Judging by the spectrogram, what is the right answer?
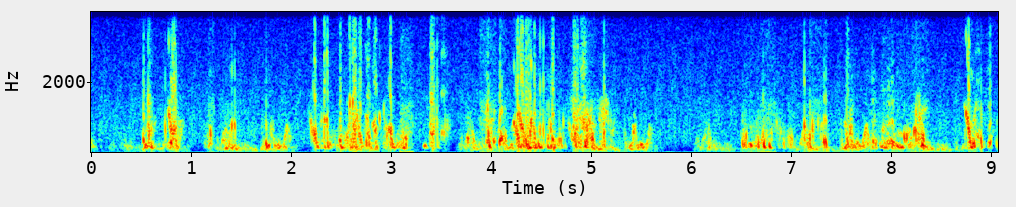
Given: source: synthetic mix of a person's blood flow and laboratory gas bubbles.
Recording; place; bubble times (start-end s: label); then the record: Doppler ultrasound of blood flow; precordium
0.49-0.67 s: bubbles
0.72-0.93 s: bubbles
1.13-1.26 s: bubbles
1.31-1.47 s: bubbles
1.71-1.81 s: bubbles
2.16-3.23 s: bubbles
3.31-3.60 s: bubbles
3.74-3.82 s: bubbles
3.89-5.24 s: bubbles
6.49-7.03 s: bubbles
7.09-7.41 s: bubbles
7.52-7.67 s: bubbles
7.71-8.39 s: bubbles
8.71-9.08 s: bubbles
From the record:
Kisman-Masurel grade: 333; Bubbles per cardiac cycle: rolling drumbeat, 9 or more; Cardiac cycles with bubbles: 50 to 99%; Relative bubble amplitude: loud (0.450 to 0.775); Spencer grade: 3 (all of the cardiac periods contain showers or single bubble signals, but not dominating or overriding the cardiac motion signals); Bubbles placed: anywhere in the cardiac cycle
